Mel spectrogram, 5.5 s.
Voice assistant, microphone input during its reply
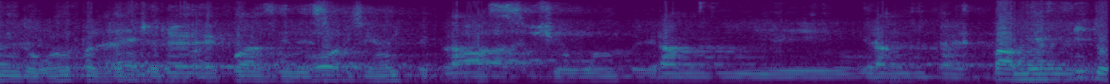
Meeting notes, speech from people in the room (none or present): present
